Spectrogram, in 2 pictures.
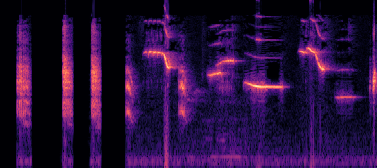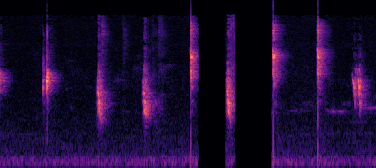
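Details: Young male Sunda robin learning the ngerol song, used to stimulate other birds: a run of short buzzy, harsh notes about every half second, broken midway by a few clear high whistles and slurred notes.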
